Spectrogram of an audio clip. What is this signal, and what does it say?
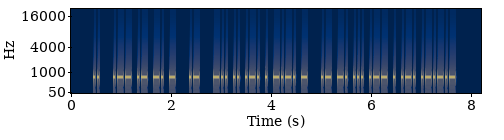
Morse code, heard as a keyed tone, about 30 wpm, 700 Hz. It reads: I WANT A DIRECT ANSWER.
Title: Sentences from Top 1000 Words - Review Part 2 - 30wpm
